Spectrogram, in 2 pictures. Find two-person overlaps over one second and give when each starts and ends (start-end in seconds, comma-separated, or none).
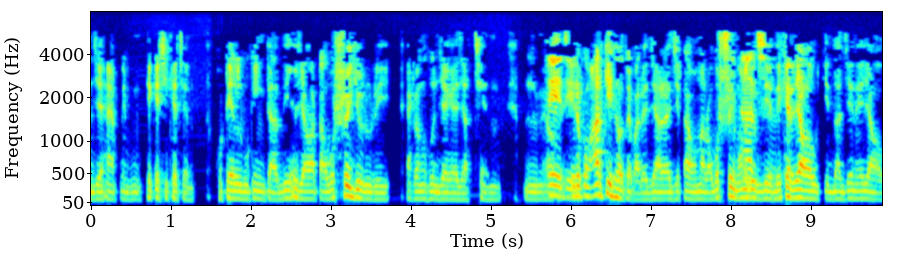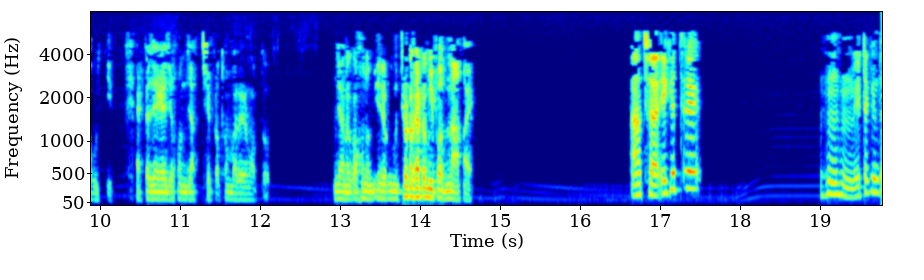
none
